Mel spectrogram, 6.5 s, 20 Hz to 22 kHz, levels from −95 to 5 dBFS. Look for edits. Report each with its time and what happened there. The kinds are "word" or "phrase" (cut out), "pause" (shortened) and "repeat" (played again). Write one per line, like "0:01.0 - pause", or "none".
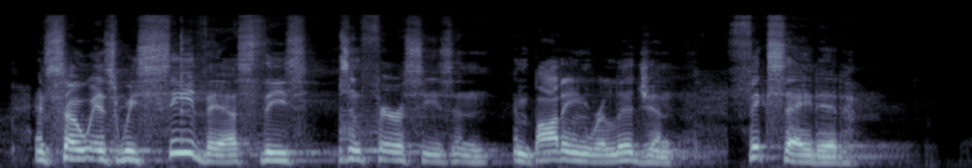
0:02.3 - word
0:04.8 - pause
